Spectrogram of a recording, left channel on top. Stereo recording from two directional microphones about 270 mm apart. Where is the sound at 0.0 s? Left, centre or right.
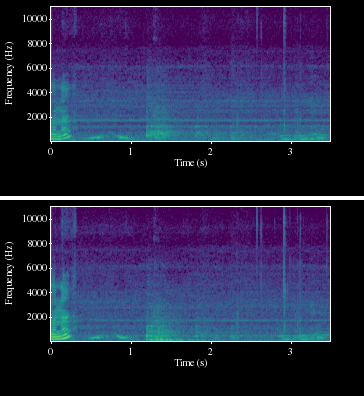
Right.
